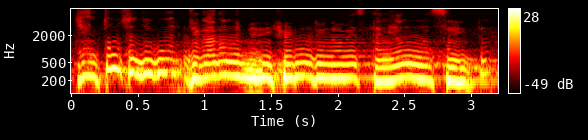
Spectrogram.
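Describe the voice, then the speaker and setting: A priest giving a homily during Mass, telling a humorous personal story and acting out the voices of the people in it. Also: male voice, very high voice, quick pace, warm tone, in a large hall, lo-fi sound.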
